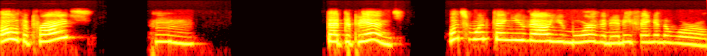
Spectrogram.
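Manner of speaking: very high, fairy-like pixie voice. Game master voicing a pixie answering a player's question, pixie voice. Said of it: "the voice of the pixie talking directly to you".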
